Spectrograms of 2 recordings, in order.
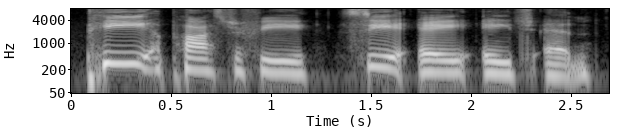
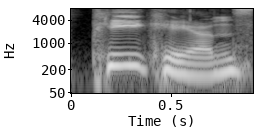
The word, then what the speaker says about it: pecan: I think I say pecans. Nobody says pecans. That's like where you pee.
